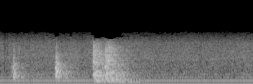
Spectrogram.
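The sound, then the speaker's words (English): Two quick knocks on a wooden door by a porter bringing a package, then a longer rattling thud as the door is handled and opened, over a low steady hum with no voices. “Someone's at my door.”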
